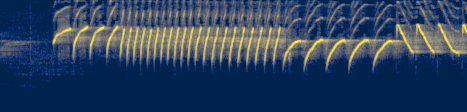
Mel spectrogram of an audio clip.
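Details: Canary song used for training other canaries: after a faint hiss, loud rapid rolling tours of falling whistled notes repeat about four per second, then slower swooping notes and sharp descending slides at the end.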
